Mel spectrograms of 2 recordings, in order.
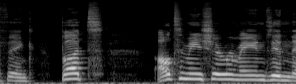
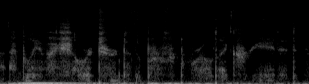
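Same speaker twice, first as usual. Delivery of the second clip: hushed, whispered villain quote; Cyrus voice; 12 dB quieter than usual. Acted. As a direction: whisper it like a brooding edgelord. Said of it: "hearing my Cyrus voice".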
